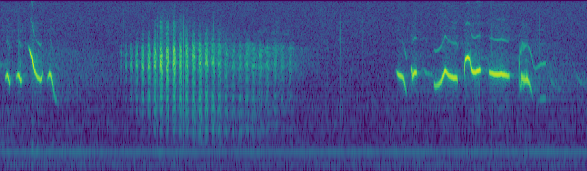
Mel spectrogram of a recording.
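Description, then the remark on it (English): An oriole sings short, rich whistled phrases, loud, with a harsh rapid chatter in the middle before the fluty whistles return in a quick burst. The bird is high in the neighborhood treetops, eating bugs as it sings. “They mostly stay high in the treetops, munching on bugs and singing. They're hard to see because the trees leafed out so early this year, but their rich whistle is unmistakable.”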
